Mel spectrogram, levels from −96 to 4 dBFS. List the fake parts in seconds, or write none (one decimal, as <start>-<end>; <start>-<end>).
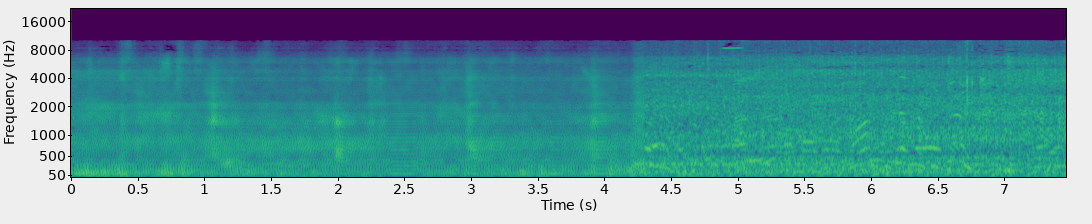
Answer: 0.0-4.3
